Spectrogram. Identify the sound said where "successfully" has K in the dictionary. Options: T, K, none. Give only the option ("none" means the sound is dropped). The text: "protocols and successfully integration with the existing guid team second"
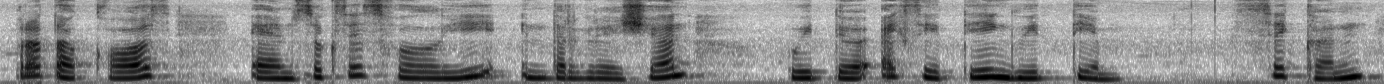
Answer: K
